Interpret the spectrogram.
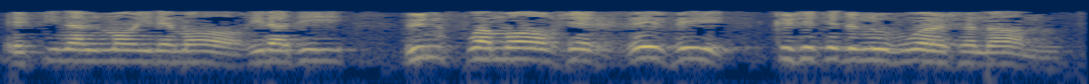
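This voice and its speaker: Fervent high-voiced preacher, tinny old recording. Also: male voice, normal speed. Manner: fervent, swings from hushed to loud. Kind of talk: sermon with a story and prayer.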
